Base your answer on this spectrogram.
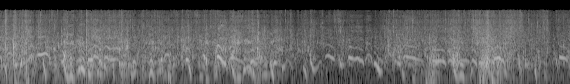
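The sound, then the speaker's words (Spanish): Heavy splashing and sloshing of water as a man runs into it, a continuous churn of loud splashes throughout, with voices over the water. “Llega el pescador. Dios mío. Corre al agua.”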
